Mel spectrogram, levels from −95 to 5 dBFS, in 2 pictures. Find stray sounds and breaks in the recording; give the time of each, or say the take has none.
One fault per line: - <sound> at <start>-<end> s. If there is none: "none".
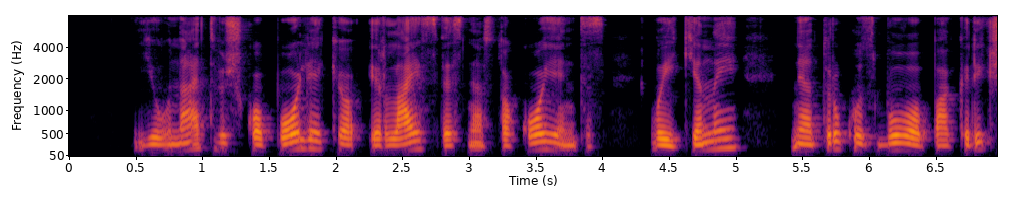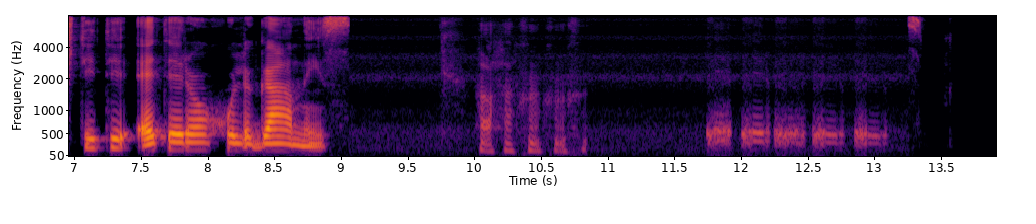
- laugh at 9.7-10.9 s
- laugh at 11.7-13.1 s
